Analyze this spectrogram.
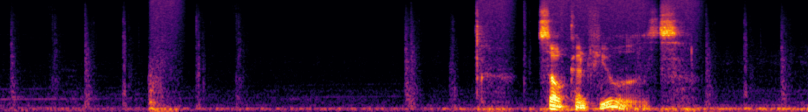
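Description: Footsteps crunch steadily on dirt.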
